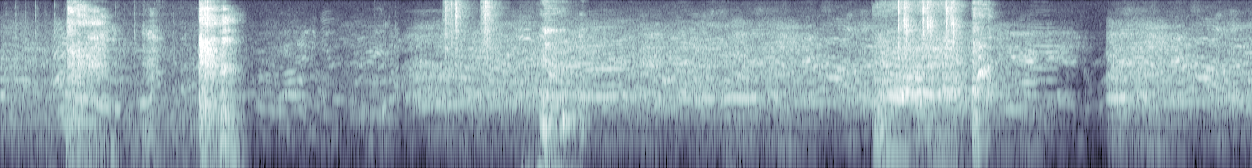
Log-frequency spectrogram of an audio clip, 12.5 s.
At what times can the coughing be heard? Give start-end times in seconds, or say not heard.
0.5-2.5, 5.2-5.8, 8.7-9.9.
